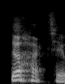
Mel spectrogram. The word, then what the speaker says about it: Doherty: And I went, to be honest, pronounce it properly. Go on, Matt. – Matt Doherty. – Doherty, well done.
